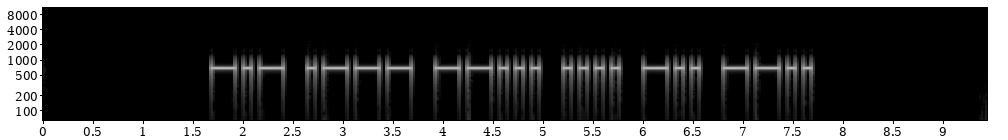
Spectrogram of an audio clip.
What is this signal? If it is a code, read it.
Morse code, heard as a keyed tone, about 15 wpm, 700 Hz. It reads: KJ7HDZ
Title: Speed Racing - USA Call Signs 15wpm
